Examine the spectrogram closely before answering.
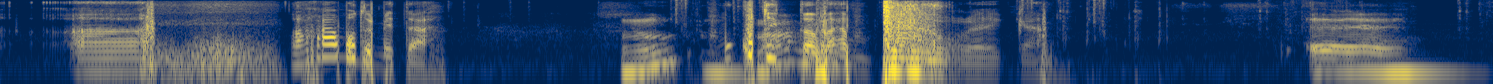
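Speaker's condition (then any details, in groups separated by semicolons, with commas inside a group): No condition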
